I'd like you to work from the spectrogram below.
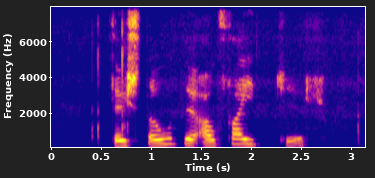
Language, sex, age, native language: Icelandic, female, 10, Icelandic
